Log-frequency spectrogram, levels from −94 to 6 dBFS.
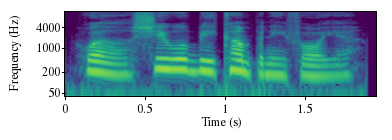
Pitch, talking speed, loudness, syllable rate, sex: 195 Hz, 215 wpm, -18 LUFS, 5.7 syllables/s, female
